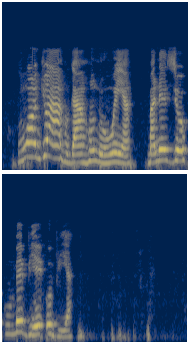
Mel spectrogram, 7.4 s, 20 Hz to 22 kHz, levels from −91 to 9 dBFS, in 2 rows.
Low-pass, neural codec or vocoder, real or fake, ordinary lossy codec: 7.2 kHz; none; real; none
